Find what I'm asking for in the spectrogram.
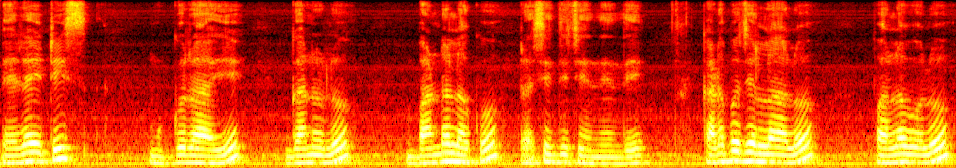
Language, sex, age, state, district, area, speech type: Telugu, male, 30-45, Andhra Pradesh, Annamaya, rural, spontaneous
